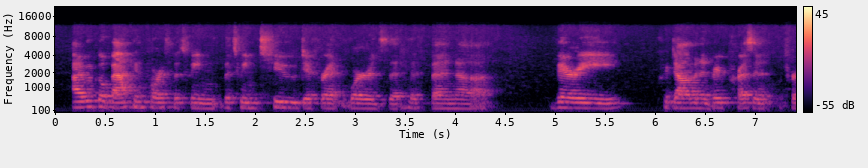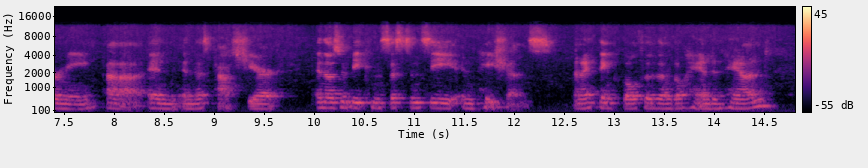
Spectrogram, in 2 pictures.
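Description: With light background noise and audible room echo, a woman talks at a moderate pace in a very deep, low pitch with monotone, flat intonation. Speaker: entrepreneur and language coach. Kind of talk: podcast interview answer. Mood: thoughtful, warm. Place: home room.

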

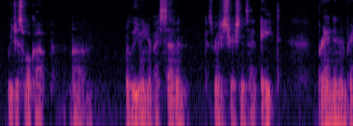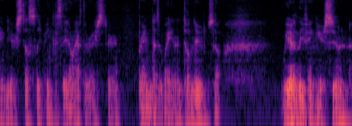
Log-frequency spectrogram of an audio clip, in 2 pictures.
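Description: Over light background noise, a man with a very deep, low voice speaks at a moderate pace, leaving long, frequent pauses. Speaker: vlogger. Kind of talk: casual vlog chat. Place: home room. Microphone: phone near.

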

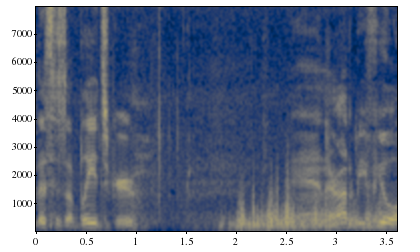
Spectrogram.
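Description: A man's voice in a dry sound with no echo, over noticeable background noise. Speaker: farmer fixing his tractor. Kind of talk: tutorial. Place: open country. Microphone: phone near.

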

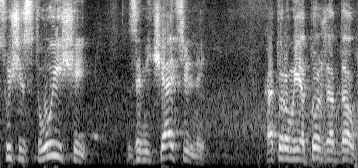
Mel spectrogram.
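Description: Noticeable background noise sits under a man speaking with ordinary pitch variation. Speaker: circus clown. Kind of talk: public appeal to camera. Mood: earnest, aggrieved. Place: street. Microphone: camera far.

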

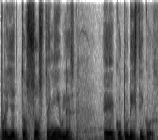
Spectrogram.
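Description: A man with a Dominican accent, fairly high-pitched, dark and mellow in tone. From Dominican Republic, Santo Domingo; Dominican Republic. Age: 30s. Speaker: mayoral candidate; candidate. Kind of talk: TV interview. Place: studio. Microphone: lapel.

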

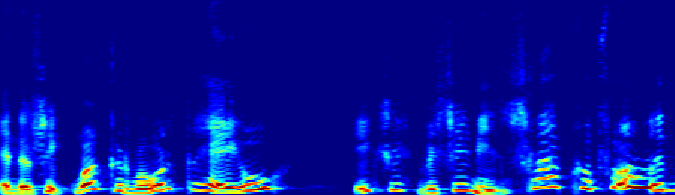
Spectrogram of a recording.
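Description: Very wide pitch swings mark this very slow delivery, heard over a quiet background. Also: woman. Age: 80s+. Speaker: interviewee, robot test user. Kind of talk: interview answer. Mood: warm, fond. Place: home room.

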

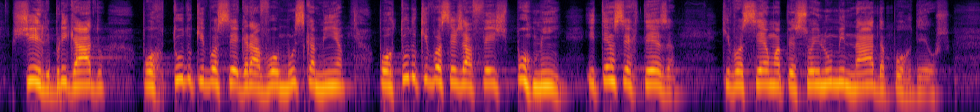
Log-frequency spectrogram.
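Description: A man's high-pitched, animated voice at a moderate pace, over a quiet background. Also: ordinary pitch variation. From Northeast Brazil, Pernambuco coast. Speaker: gospel singer; guest. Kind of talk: interview testimony. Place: studio. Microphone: studio mic.

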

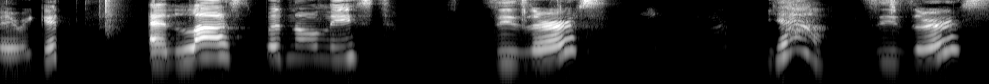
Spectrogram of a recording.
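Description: A woman's raised, projected voice, bright and sharp, with lively intonation at a very slow pace over a quiet background. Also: dry sound with no echo. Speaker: craft teacher. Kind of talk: tutorial. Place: home room. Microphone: headset.

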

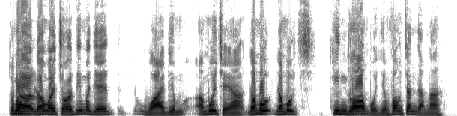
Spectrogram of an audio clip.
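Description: Against a quiet background, a man with a high pitch speaks at a moderate pace, the sound dry with no echo. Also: ordinary pitch variation. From Hong Kong. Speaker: podcast host and film screenwriter; podcast host. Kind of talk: casual chat. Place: studio. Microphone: lapel.

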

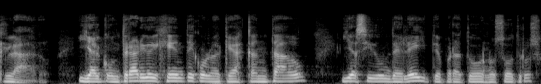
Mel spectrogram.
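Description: A man at medium pitch and a moderate pace, with ordinary pitch variation. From Ecuador, Quevedo; Ecuador. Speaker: podcast host. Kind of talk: interview. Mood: warm, admiring, relaxed. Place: studio. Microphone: studio mic.

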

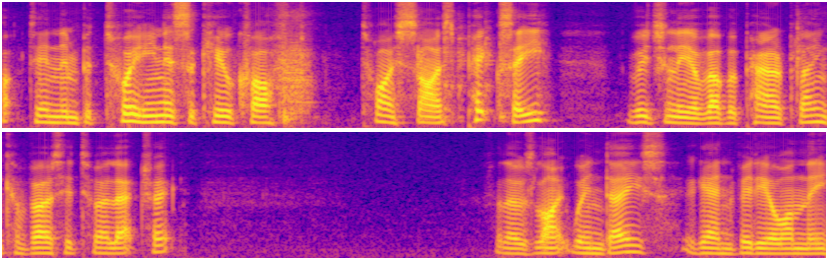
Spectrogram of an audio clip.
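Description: A man's bright, sharp tone at a moderate pace, with fairly even intonation and long, frequent pauses. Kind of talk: casual tour narration. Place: home room. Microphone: phone near.

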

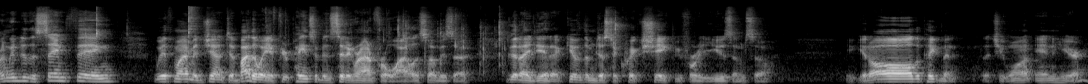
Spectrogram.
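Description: Talking at a very fast pace, a man's voice swings widely in loudness over light background noise. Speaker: art instructor. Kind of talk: tutorial. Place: home room.

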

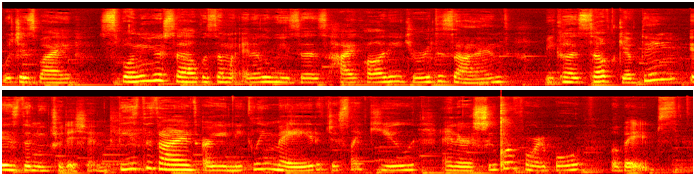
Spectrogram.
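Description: A woman at medium pitch and moderate pace, ordinary pitch variation, audible room echo, and faint background music

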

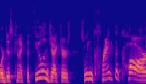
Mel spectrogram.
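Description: Lively intonation from a man, over a quiet background. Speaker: presenter. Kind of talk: tutorial. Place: garage.

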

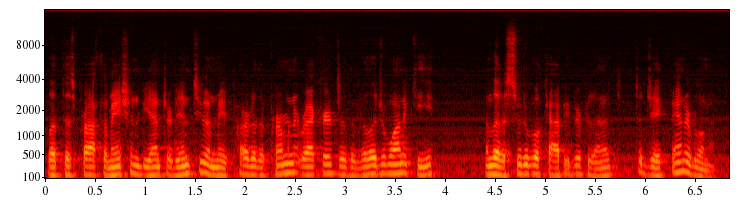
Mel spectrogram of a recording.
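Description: A man talks at a fast pace with a medium pitch. His tone is dark and mellow.

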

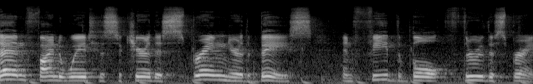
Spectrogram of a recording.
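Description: A man with a high-pitched voice. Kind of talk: DIY tutorial narration. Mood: light, self-deprecating.

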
